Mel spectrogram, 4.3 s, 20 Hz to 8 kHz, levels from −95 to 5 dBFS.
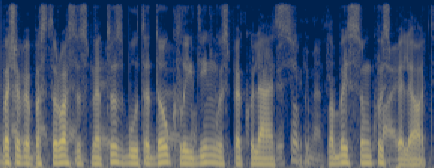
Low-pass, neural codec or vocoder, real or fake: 7.2 kHz; none; real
